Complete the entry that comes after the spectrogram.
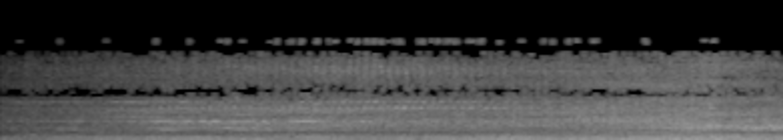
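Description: Express passenger train's coaches rolling along the platform, a steady rumble of wheels on rail that grows gradually louder.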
